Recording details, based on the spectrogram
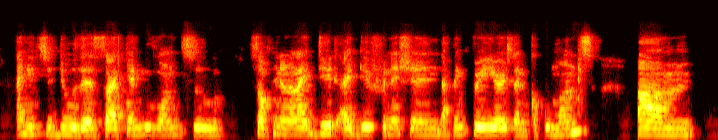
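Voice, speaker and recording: A woman's voice at a medium pitch with a Nigerian accent. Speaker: podcast host. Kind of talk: casual conversation. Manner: fast.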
